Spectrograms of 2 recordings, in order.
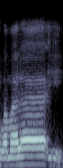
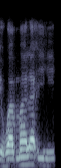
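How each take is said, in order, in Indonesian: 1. Vokal setelah L dibaca panjang. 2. Vokal setelah L dibaca pendek. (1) "dia akan baca panjang ini" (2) "tidak dibaca panjang meskipun ada alifnya"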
